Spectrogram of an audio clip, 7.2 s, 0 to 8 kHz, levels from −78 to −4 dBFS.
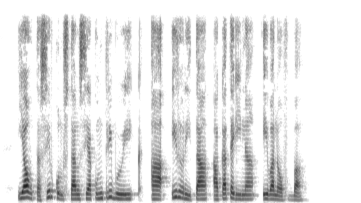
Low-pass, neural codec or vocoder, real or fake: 7.2 kHz; codec, 24 kHz, 0.9 kbps, WavTokenizer, medium speech release version 2; fake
